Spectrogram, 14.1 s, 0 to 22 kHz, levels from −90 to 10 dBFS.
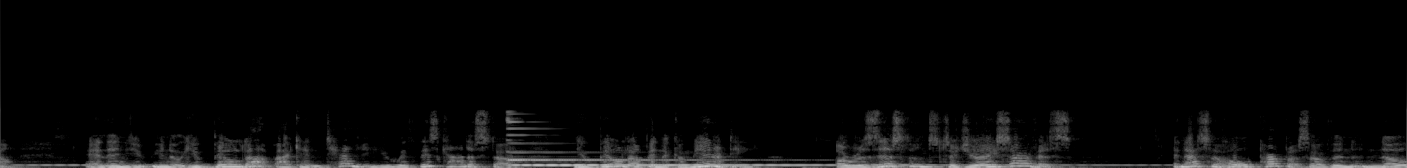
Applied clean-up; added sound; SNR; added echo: none; Chink, clink; 9 dB; reverberation time 0.4 s.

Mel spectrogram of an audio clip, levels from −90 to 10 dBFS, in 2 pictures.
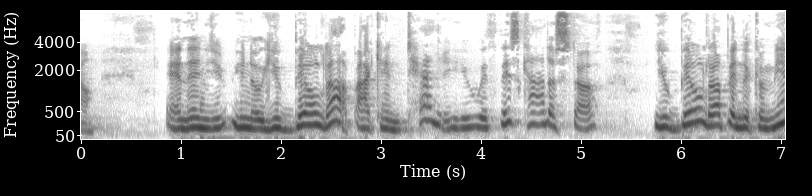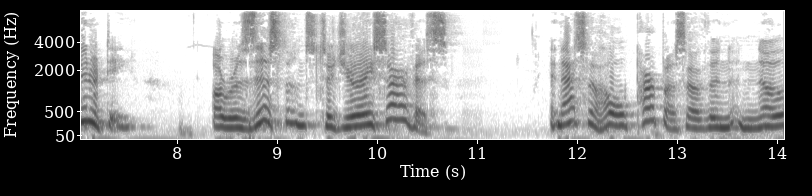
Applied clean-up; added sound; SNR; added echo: none; none; none; none.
